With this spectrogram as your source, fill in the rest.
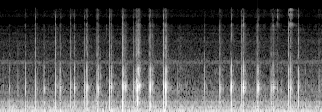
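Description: Fingertips tap and scratch a small black textured faux leather pouch, soft and hollow, held close up. A quick, uneven run of short, dry taps gives a hollow mid-pitched knock with scratchy brushing between them. A steady low rumble sits underneath.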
